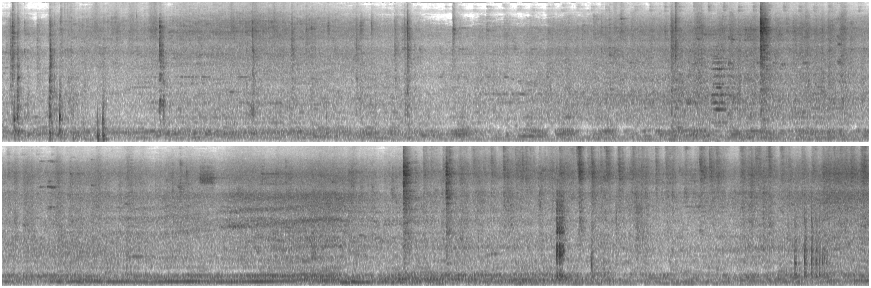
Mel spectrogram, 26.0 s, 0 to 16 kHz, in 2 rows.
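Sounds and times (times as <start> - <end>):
vehicle engine running: 12.8 - 26.0
sharp clicks and knocks: 24.2 - 26.0.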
